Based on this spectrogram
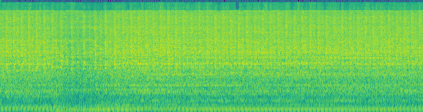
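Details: Opel Manta on its first start after an engine rebuild and refit, with smoke earlier seen from a coil: the idle pulses unevenly with a ragged, loping beat and some hiss, running rough and not settling; cause not confirmed.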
